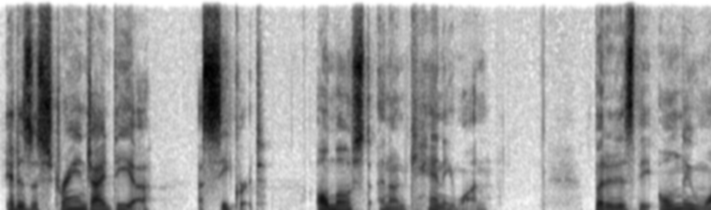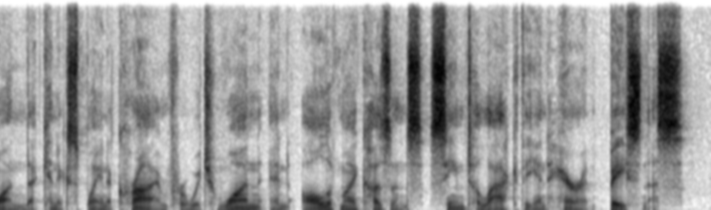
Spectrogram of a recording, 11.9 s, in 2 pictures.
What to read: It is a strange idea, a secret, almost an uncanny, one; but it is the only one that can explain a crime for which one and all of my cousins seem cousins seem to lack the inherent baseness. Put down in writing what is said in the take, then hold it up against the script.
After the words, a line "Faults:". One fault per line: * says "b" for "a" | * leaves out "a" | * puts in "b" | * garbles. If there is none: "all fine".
It is a strange idea, a secret, almost an uncanny, one; but it is the only one that can explain a crime for which one and all of my cousins seem to lack the inherent baseness.
Faults:
* leaves out "cousins seem"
